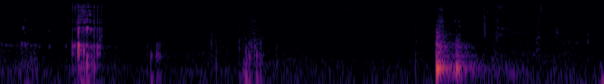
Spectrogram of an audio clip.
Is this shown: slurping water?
yes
